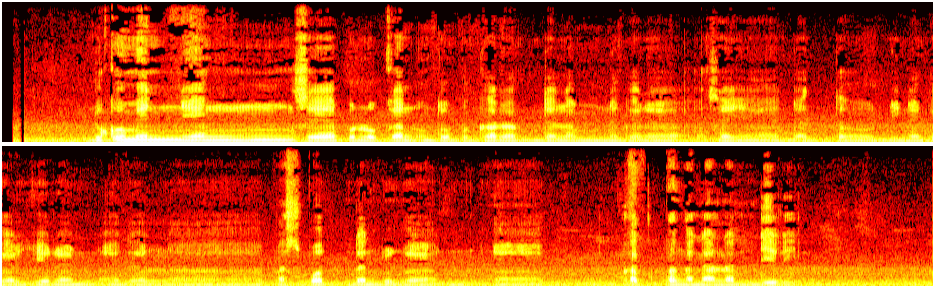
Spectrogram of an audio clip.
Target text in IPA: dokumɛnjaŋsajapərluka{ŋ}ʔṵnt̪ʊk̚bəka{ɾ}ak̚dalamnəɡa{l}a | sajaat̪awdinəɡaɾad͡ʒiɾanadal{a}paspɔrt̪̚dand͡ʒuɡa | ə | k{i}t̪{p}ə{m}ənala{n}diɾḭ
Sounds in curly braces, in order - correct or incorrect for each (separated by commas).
incorrect, correct, incorrect, correct, incorrect, correct, incorrect, correct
